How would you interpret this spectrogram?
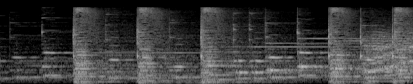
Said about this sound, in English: Jingle, jingle, jingle, you will hear my sleigh bells ring.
